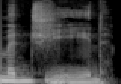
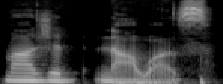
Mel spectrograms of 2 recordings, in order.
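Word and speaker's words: Maajid Nawaz: day yeah y anyway um so Talib was mispronouncing he kept calling him Majid and his name is Majid Majid Majid Naas yeah which again is not to take anything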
